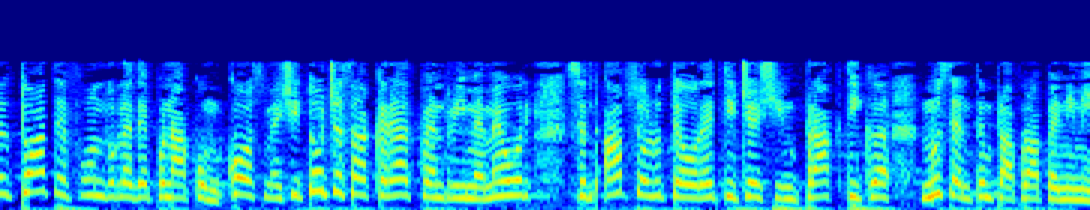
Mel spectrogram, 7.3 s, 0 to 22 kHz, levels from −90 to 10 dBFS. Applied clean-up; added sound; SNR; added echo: none; none; none; none.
